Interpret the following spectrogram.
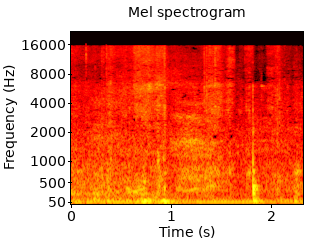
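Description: Cardboard product boxes handled and slid inside a cardboard carton: light scuffing and rubbing of cardboard, with one short knock near the end.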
